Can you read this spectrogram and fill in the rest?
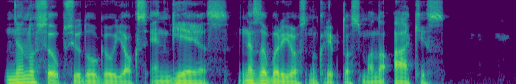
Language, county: Lithuanian, Klaipėda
